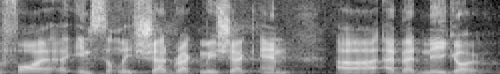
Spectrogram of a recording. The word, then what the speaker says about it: Abednego: another in the fire instantly Shadrach Meshach and Abednego not a bendigo us white people have been saying it wrong or you white people have been saying it wrong for a very long time it's arbutny go all right everyone say how about Neagle actually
